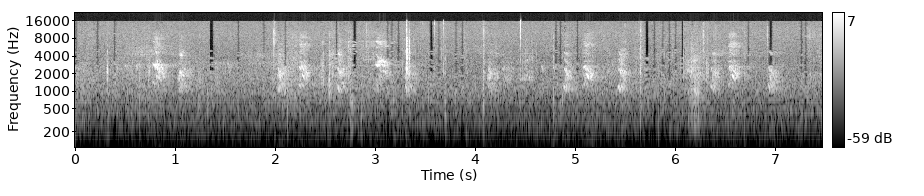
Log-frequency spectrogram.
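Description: Birds calling in short, repeated chirps, scattered irregularly over a steady faint hiss.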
